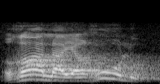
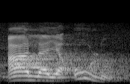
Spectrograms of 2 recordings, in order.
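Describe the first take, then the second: First: The first word begins with a gh sound. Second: The first word begins with a glottal stop. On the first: This is how Sudanese say it. "Kalau orang Sudan itu mengatakan qala yaqulu menjadi ghala yaqulu" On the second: This is how Egyptians say it. "tapi ala yaqulu. Jadi qa itu berubah menjadi hamzah"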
